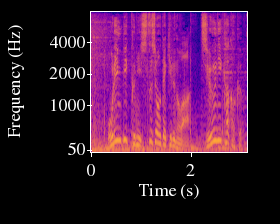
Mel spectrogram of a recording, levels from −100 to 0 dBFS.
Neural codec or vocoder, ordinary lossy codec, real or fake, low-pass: none; none; real; none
